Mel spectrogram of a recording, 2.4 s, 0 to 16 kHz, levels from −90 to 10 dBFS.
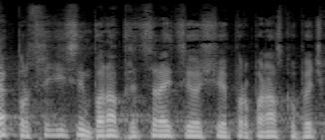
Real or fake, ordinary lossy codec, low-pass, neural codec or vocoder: fake; MP3, 64 kbps; 14.4 kHz; vocoder, 44.1 kHz, 128 mel bands every 512 samples, BigVGAN v2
